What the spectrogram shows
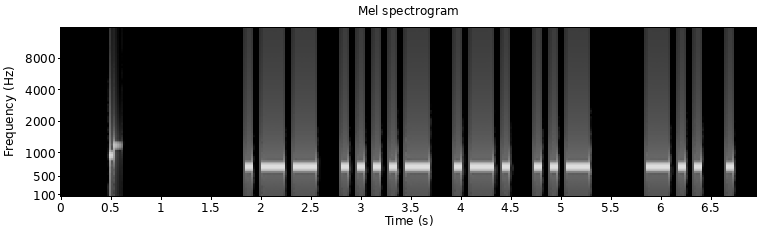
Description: Morse code, heard as a keyed tone, about 15 wpm, 700 Hz. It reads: W4RU DE
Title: USA Callsign DE Callsign - 4 Characters - 15wpm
